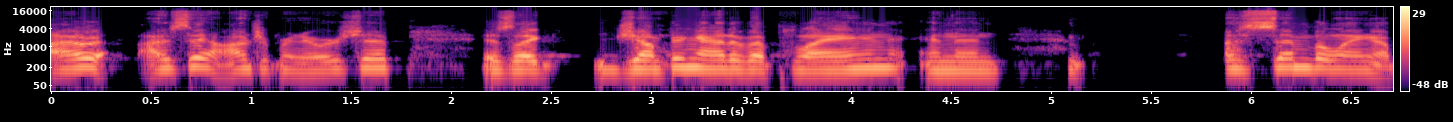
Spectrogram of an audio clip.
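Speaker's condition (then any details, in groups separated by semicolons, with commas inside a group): Cerebral palsy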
